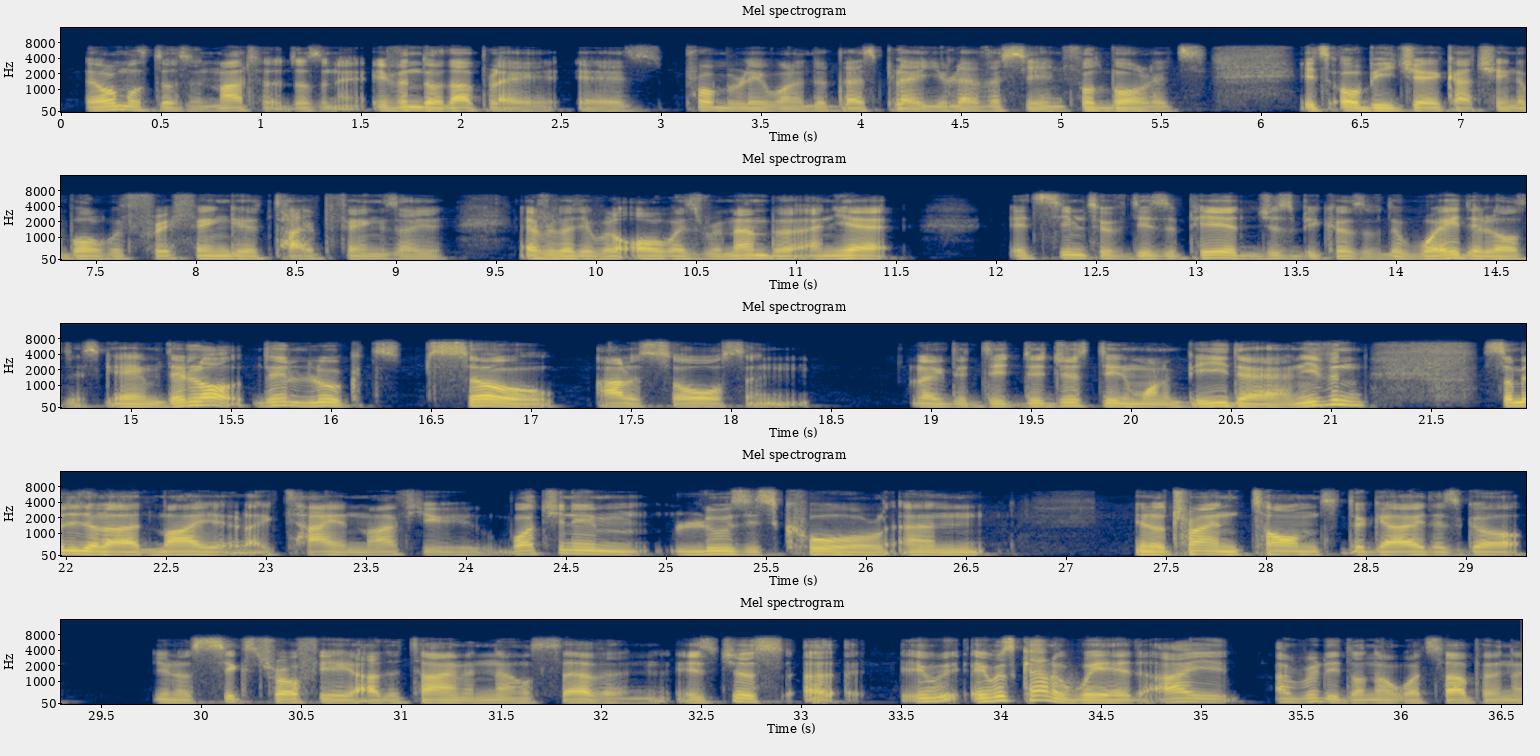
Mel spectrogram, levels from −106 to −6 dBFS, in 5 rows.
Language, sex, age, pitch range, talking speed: English, male, 20-39, 95-115 Hz, 205 wpm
